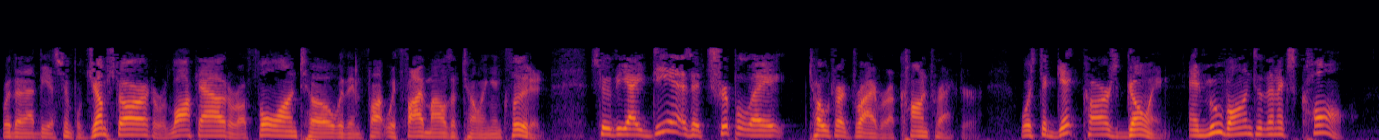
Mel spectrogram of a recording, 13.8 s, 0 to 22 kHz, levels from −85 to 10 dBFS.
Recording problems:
garbled, watery; slightly; nothing above 5 kHz
high frequencies cut off; slight

